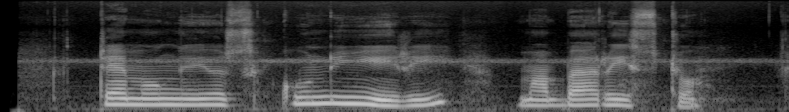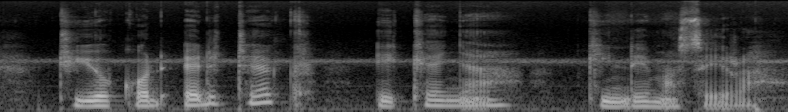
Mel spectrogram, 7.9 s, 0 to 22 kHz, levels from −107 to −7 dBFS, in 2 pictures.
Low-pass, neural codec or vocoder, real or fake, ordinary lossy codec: none; none; real; none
